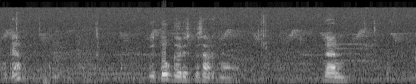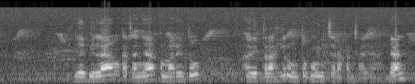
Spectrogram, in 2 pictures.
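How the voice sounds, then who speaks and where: A man speaks straight to his viewers in a casual, defensive vlog monologue. His voice sits a little high. There is clear background noise behind him. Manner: defensive, explaining himself to viewers. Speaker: YouTuber.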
